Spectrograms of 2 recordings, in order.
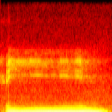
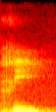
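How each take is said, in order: First: It starts with a soft, breathy h sound. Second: It starts with a rough, scraping kh sound. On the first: The speaker calls it right. "tapi him" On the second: The speaker calls it wrong. "bukan khi"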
